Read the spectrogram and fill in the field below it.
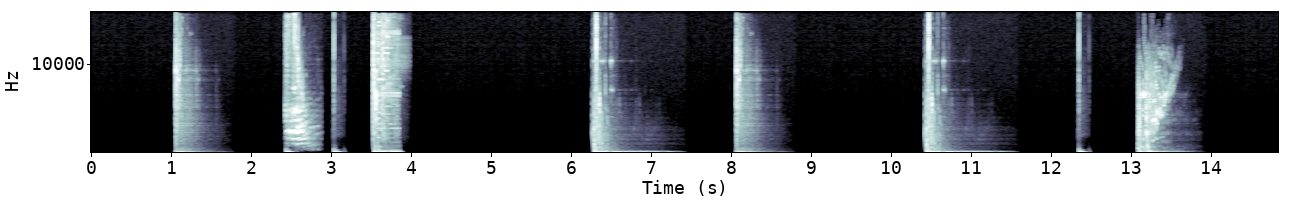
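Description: Short electronic game sounds whoosh and chime now and then.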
